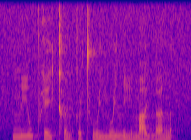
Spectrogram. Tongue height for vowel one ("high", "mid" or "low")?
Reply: high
